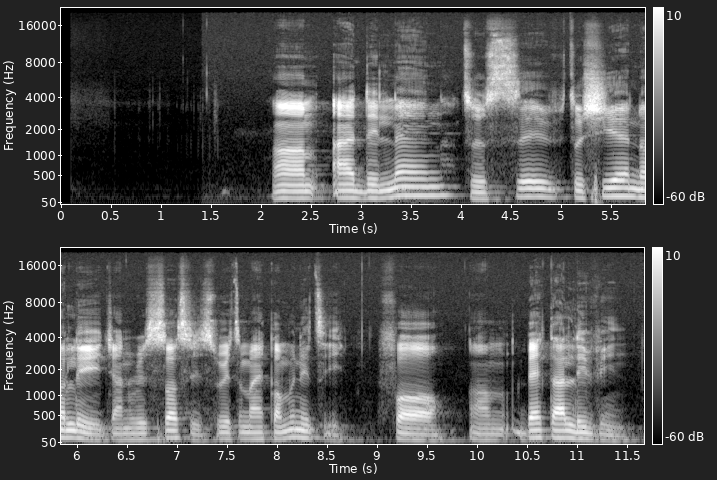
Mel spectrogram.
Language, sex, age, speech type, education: Nigerian Pidgin, male, 30-45, spontaneous, tertiary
